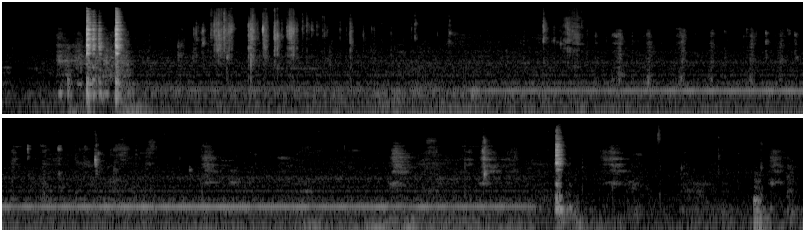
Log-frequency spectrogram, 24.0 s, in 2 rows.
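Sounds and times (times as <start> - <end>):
faint steady hum: 0.0 - 24.0
chewing and crunching food: 2.7 - 7.4, 8.0 - 15.4.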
